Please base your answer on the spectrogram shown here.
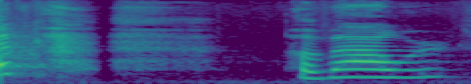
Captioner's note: heavy breathing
